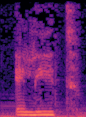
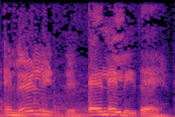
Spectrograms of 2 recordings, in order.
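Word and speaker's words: Élite: En Worldwide normalmente le dicen Elite porque así se lee, pero como es español, de hecho tiene un acento en la E, y entonces pues decimos Elite.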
